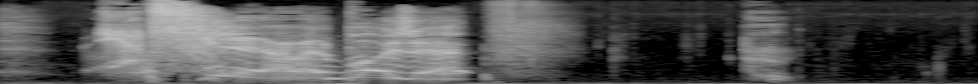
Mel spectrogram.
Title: World's Most Sneezing Person 🤧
